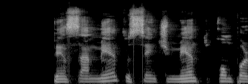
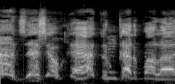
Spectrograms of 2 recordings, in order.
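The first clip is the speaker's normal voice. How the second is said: high, louder mock cry of a wife refusing to talk; imitating wife; 10 semitones higher, 5 dB louder than usual. Wife begging her husband to let it drop, mock crying. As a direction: play the wife pleading, half crying.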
